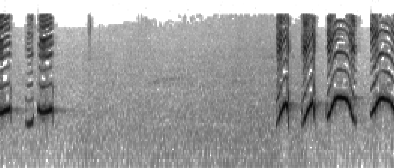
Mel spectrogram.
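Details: Black-throated laughingthrush singing its forest-style song, kept as a cage bird: three brief whistles, a long pause of near silence, then four ringing arched whistles in a fast run.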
